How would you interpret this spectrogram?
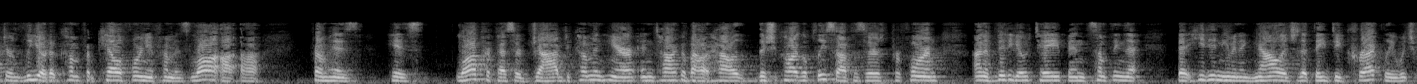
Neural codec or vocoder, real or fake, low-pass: none; real; 7.2 kHz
